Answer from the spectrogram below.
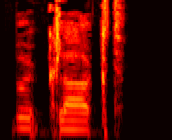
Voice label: "beklagt", German; adjectives

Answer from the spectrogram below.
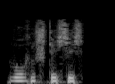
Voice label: "wurmstichig", German; adjectives

